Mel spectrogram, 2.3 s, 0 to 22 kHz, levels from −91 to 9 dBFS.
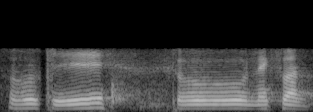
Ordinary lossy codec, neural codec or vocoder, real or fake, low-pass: none; codec, 16 kHz in and 24 kHz out, 1 kbps, XY-Tokenizer; fake; 3.6 kHz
